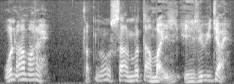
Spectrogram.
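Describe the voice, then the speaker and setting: A man playing a friendly middle-aged village family friend in a radio drama, conversational and husky. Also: on the high side, lively intonation, normal speed, dry recording, full character voice.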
